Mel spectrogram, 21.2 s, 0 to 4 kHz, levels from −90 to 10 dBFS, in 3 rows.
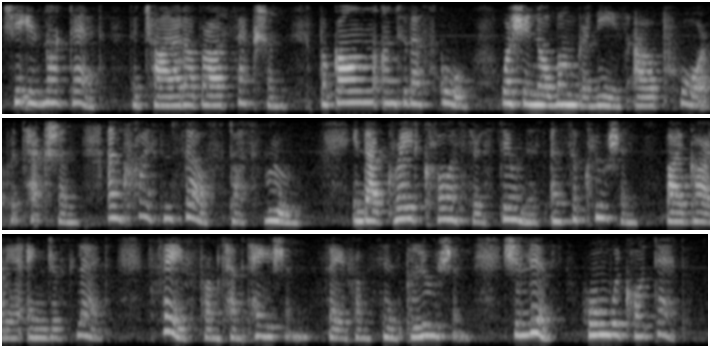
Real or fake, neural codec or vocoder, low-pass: real; none; 3.6 kHz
